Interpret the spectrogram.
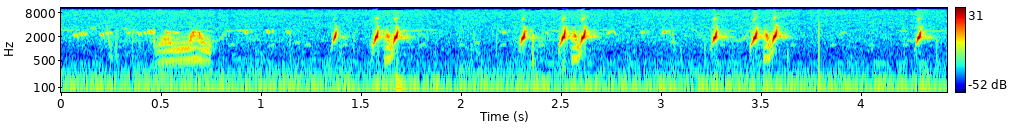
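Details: Female quail calling: short, sharp high chirps in pairs and threes, one nasal, wavering squawk near the start, and faint low background hum.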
